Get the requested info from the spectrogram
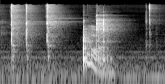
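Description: Hammer tapping on a valve spring compressor clamped over a compressed valve spring on a cast-iron cylinder head, knocking the spring retainer loose so the valve keepers can be removed. Three quick sharp taps come about a quarter second apart, then a louder knock a little past a second in.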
